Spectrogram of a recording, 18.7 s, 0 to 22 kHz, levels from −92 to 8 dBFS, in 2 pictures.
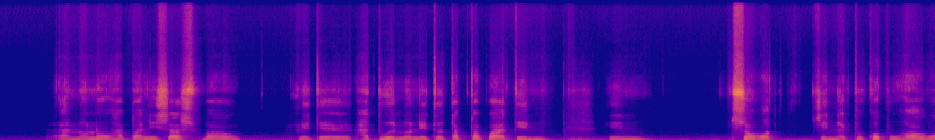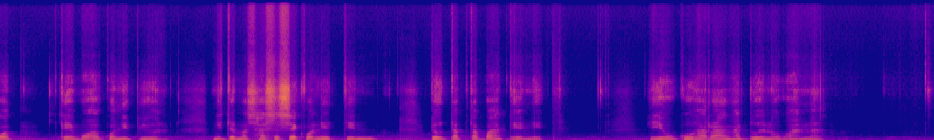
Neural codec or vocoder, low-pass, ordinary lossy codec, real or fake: autoencoder, 48 kHz, 128 numbers a frame, DAC-VAE, trained on Japanese speech; none; none; fake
